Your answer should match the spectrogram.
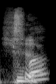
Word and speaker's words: Chuba: Ist es so ein Sch oder so ein. Sch Es ist ja CH. – Ja, Chuba. Ch. – Chuba. Ch. Chuba.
